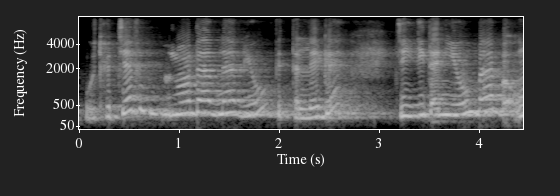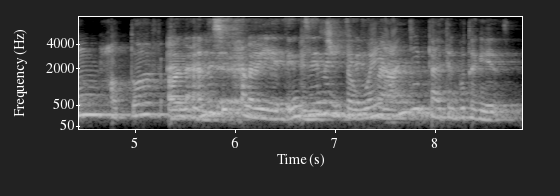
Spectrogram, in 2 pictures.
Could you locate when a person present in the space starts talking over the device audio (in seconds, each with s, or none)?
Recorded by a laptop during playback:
5.3 s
